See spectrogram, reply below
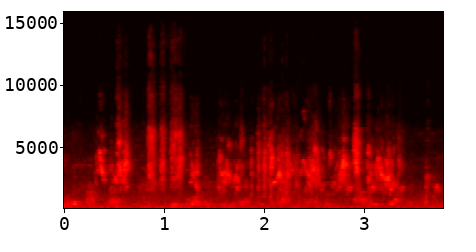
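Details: Colony-aviary budgerigars twitter in a steady stream of high, squeaky chirps and warbled notes, many birds calling at once over a low hum.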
